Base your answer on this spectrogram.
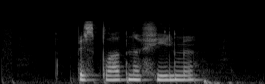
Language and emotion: Russian, neutral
